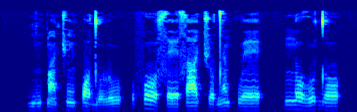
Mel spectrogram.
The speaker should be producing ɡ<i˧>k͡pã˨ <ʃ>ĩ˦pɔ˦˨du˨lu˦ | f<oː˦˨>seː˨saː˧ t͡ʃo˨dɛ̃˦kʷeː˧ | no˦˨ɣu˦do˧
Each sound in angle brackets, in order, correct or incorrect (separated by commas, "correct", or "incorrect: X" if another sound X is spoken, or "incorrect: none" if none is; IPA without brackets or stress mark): incorrect: ĩ˧, incorrect: t͡ʃ, correct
